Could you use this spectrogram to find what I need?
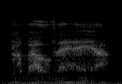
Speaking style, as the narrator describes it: whispers

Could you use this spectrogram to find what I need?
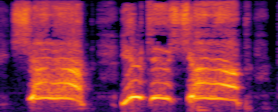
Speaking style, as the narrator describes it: He starts yelling at everybody

